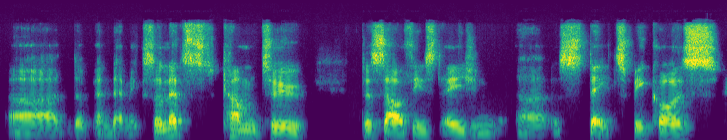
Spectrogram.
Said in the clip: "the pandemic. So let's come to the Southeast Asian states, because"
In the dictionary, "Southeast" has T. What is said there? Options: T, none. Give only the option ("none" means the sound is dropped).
T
